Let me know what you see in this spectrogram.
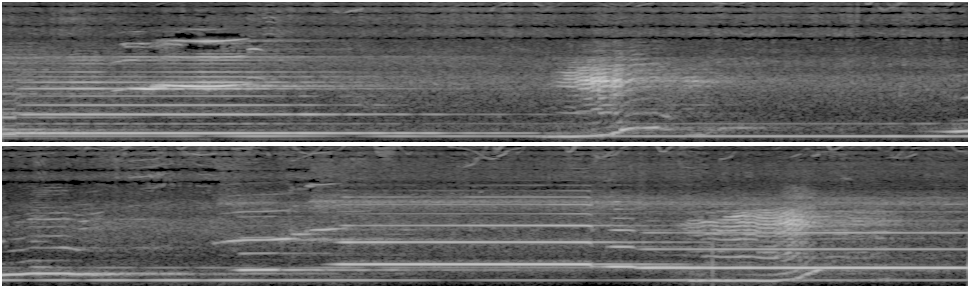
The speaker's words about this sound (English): And those were humpback whales you heard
